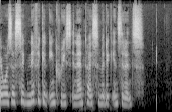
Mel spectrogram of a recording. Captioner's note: speaking French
